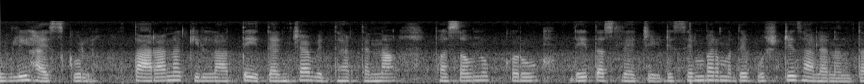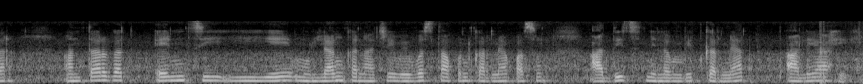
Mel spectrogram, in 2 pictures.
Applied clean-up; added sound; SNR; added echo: none; none; none; none.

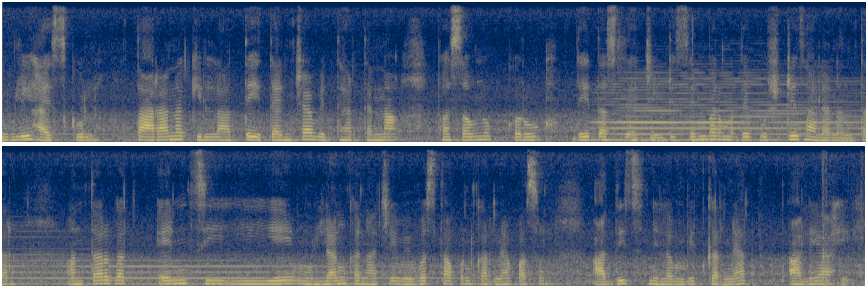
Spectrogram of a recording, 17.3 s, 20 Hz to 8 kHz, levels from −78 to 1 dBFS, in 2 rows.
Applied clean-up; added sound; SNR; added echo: none; Wind instrument, woodwind instrument; 10 dB; none.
